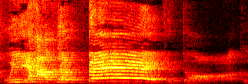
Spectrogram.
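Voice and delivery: loud, slow, stretched-out big; big-dog voice. Shown as a demonstration. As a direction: announce something huge, slowly and loudly. Acting out dog sizes for children.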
